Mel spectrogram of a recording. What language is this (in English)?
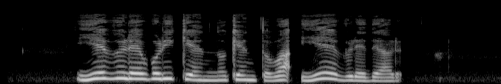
Japanese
